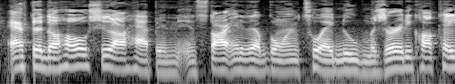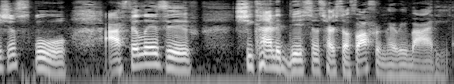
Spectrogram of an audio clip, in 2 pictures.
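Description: A man giving a casual spoken book report, talking in an informal, rambling way and correcting himself as he goes. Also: on the low side.

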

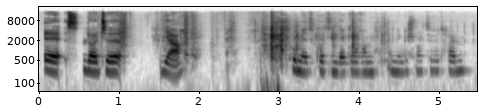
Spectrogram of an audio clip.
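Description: A young woman chatting casually as a challenge co-host, dramatic and often excitedly repeating herself. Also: fairly high pitch, normal speed, background noise.

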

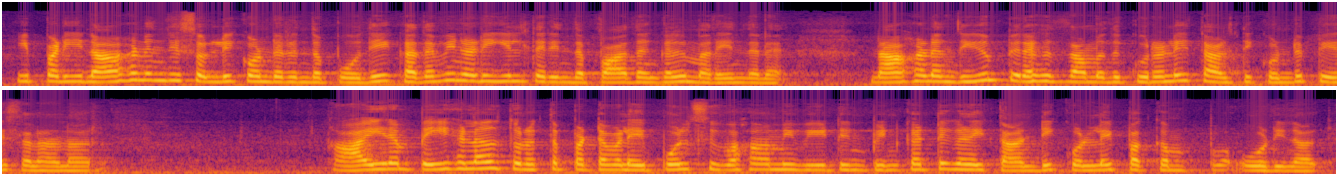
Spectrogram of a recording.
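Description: Female narrator, slightly high voice, emotive dramatic storytelling. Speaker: audiobook narrator. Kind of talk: expressive novel narration.

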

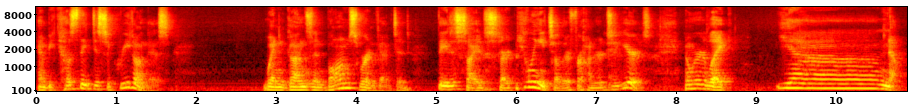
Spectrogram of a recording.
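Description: Very animated yet unhurried, a Canadian man in his thirties rambles on a podcast as co-host, frequently finishing thoughts with "right?" His pitch is medium, and the room sounds spacious.

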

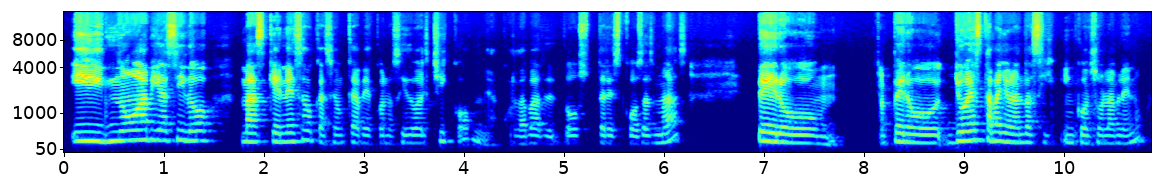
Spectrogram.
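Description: A woman's voice: fairly low pitch, fairly even intonation, moderate pace. A woman teacher with a Mexican accent, earnestly recounting a personal story in conversation and often ending with a questioning "right?". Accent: Mexican Spanish. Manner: earnest, frequent tag questions, reenacts dialogue. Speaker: high school teacher.

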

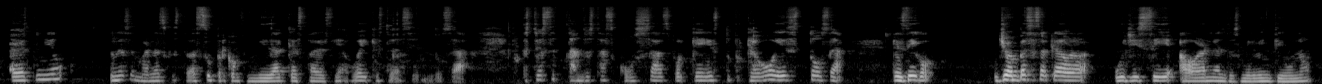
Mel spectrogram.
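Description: A woman's voice: on the low side, creaky, darkish tone, husky. A young woman from northern Mexico with a northern Mexican accent, hosting a casual solo podcast in a chatty, slangy way. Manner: chatty, slangy, swears freely. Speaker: podcast host.

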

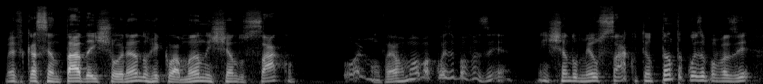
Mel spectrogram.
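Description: Pastor from Brazil, male, high and bright-toned, blunt, scolding, slangy preaching. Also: expressive, fast. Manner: blunt, scolding, slangy, mimics whiny congregants. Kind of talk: blunt informal sermon.

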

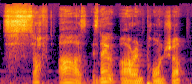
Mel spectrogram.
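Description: A man's voice: lowish voice, slow pace, darkish tone, faint music behind. A man with an English accent co-hosting a podcast, teasing his friend dryly and laughing often. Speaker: podcast co-host. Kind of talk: casual chat.

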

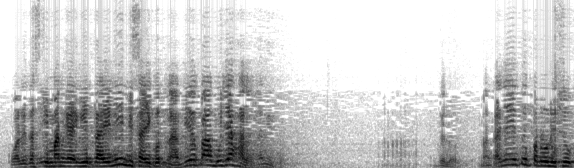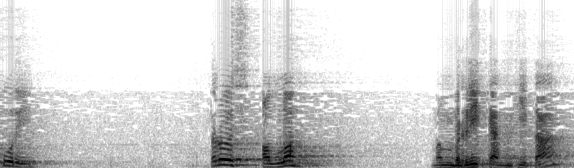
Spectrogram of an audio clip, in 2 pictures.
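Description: A man giving a conversational sermon as an Islamic preacher, often addressing listeners as Pak. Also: a little high. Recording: dull audio with long hall reverb.

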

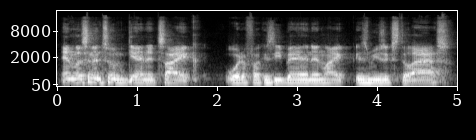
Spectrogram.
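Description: Casting note: mid-pitched male co-host, blunt and foul-mouthed, casual podcast banter. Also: monotone, moderate pace, a bit bright, a little hiss or hum. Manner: blunt, profane, dismissive opinions. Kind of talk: casual chat.

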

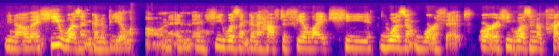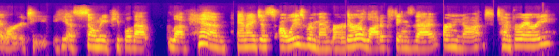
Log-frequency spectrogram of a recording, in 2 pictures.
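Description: A woman's voice: medium pitch, steady tone, normal speed, hardly any pauses. A woman podcast co-host telling a personal story in casual chat, candid and confessional, with many "like" fillers. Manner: chatty, many "like" fillers, laughs often.

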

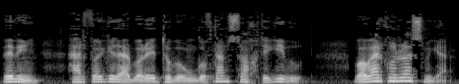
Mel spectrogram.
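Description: A man's voice: on the low side, expressive, no echo, voice pushed up. A man reading an audiobook, voicing an anxious young wife who pleads and questions urgently in a raised voice. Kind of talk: audiobook character voice.

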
